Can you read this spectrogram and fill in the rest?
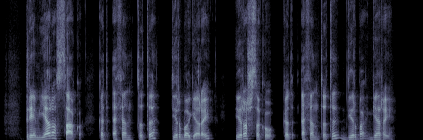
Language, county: Lithuanian, Vilnius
